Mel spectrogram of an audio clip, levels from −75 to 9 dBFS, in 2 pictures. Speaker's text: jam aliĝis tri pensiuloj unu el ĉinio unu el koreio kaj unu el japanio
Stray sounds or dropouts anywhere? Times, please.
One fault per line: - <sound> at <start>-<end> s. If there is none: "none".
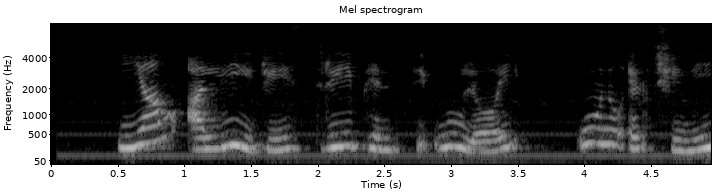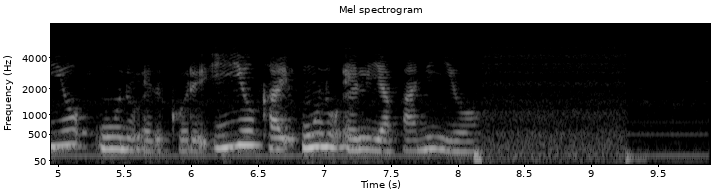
none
